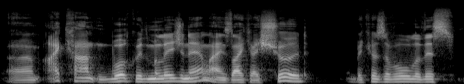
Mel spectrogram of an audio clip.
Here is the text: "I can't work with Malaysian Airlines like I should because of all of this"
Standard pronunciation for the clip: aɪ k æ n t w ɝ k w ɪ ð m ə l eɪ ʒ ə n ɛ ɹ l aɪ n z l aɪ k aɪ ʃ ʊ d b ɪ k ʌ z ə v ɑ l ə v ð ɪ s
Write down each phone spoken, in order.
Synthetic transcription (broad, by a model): aɪ k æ n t w ɝ k w ɪ ð m ə l eɪ ʒ ə n ɛ ɹ l aɪ n z l aɪ k aɪ ʃ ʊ d b ɪ k ʌ z ə v ɑ l ə v ð ɪ s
